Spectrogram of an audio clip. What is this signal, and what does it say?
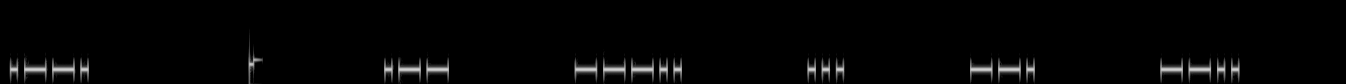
Morse code, heard as a keyed tone, about 17 wpm, spaced as for 6 wpm, 700 Hz. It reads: P W8SGZ
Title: USA Call Signs - 5 Characters - 6x Character Spacing - 17wpm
